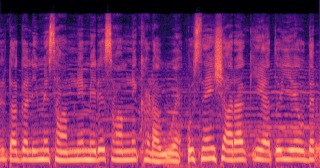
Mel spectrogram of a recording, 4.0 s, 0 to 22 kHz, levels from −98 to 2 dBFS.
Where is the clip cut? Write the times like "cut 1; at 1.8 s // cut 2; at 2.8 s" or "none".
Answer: cut 1; at 2.3 s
